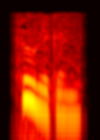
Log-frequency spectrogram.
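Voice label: "hooligan", English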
